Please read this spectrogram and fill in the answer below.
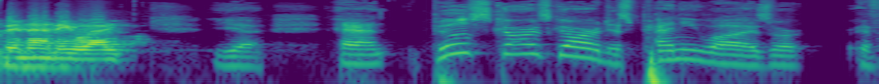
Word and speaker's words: Skarsgård: they would have been anyway yeah and those skarsgård as penny wise or if I'm gonna be proper pronunciation eared Scottish chord yeah yes he's he's really good if a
